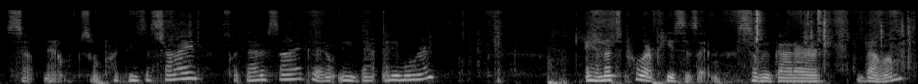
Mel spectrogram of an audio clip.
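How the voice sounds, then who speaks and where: A woman's voice: on the low side, normal speed, a little mellow, slight background noise. Stuffy-nosed woman demonstrating crafts. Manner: chatty, explains each step as she works. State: stuffy from allergies, sniffling. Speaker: crafting host. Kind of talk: live card-making demonstration. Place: home craft room. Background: dog dragging its bed around.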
